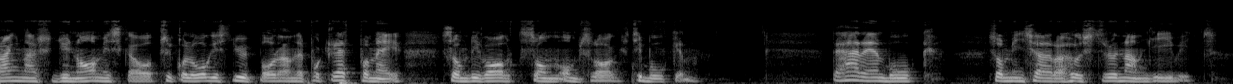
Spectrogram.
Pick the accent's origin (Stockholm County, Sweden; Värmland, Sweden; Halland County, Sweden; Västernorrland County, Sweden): Västernorrland County, Sweden; Men jag tycker nog att min hembygd ligger mitt i skogen. Norr om Skuleskogen, söder om Västerbotten.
